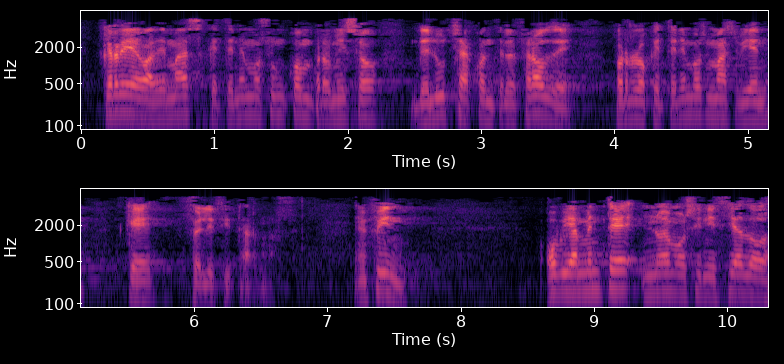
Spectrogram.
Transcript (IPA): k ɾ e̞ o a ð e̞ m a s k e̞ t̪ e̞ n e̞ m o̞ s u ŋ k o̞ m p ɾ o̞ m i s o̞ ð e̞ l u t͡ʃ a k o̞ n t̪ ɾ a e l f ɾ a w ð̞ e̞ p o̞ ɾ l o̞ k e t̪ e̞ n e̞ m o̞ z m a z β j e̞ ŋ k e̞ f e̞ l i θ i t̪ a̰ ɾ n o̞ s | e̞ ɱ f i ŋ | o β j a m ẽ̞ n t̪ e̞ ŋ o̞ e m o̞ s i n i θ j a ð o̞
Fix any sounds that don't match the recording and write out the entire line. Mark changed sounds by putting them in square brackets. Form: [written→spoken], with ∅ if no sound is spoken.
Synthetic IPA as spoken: k ɾ e̞ o a ð e̞ m a s k e̞ t̪ e̞ n e̞ m o̞ s u ŋ k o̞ m p ɾ o̞ m i s o̞ ð e̞ l u t͡ʃ a k o̞ n t̪ ɾ a e l f ɾ a w ð̞ e̞ p o̞ ɾ l o̞ k e t̪ e̞ n e̞ m o̞ z m a z β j e̞ ŋ k e̞ f e̞ l i θ i t̪ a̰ ɾ n o̞ s | e̞ ɱ f i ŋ | o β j a m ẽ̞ n t̪ e̞ [ŋ→n] o̞ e m o̞ s i n i θ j a ð o̞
